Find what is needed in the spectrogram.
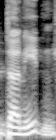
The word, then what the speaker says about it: Dunedin: I love your Dunedin shirt, by the way. – Thank you. Thank you for pronouncing it correctly, too.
